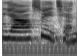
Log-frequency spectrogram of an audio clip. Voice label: "ya1sui4qian2", Chinese

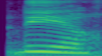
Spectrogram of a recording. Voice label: "lie4", Chinese

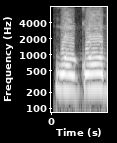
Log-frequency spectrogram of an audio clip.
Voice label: "wo3guo2", Chinese

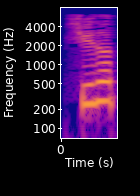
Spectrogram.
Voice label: "xu3duo1", Chinese

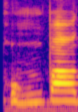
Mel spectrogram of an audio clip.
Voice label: "hong2 bao1", Chinese

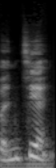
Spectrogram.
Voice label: "wen2jian4", Chinese

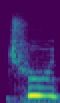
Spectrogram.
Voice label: "chū", Chinese

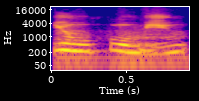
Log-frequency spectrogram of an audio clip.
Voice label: "yong4hu4ming2", Chinese

